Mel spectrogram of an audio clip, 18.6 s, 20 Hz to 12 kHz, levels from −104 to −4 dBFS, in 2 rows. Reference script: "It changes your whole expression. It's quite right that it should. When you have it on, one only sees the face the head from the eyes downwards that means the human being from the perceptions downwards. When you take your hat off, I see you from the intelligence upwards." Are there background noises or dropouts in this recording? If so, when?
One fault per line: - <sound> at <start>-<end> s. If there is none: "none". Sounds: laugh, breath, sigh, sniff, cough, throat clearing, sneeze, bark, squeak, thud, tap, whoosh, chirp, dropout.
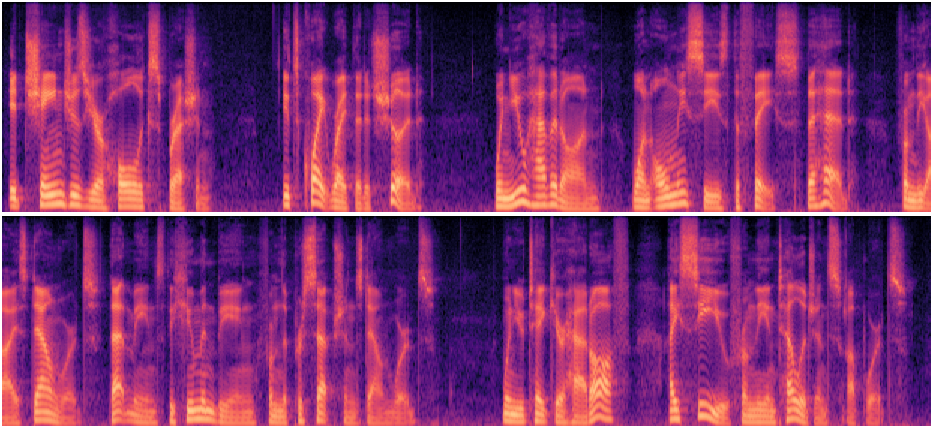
none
